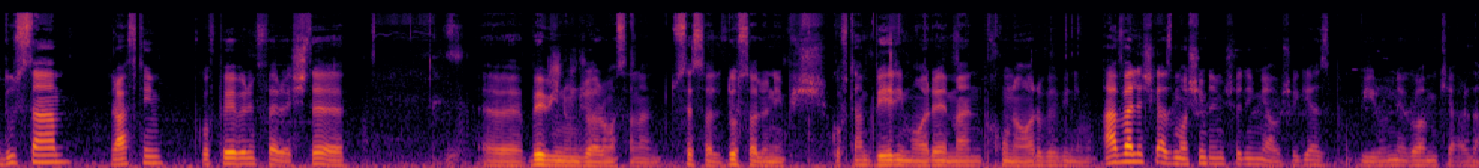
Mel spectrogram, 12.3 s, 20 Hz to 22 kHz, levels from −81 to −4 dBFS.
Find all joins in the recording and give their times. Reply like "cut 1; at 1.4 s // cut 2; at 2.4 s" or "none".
cut 1; at 10.1 s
